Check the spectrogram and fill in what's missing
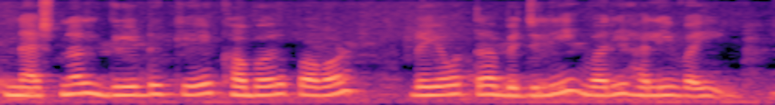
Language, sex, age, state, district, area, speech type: Sindhi, female, 30-45, Delhi, South Delhi, urban, read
